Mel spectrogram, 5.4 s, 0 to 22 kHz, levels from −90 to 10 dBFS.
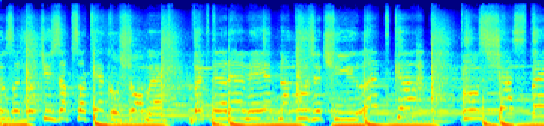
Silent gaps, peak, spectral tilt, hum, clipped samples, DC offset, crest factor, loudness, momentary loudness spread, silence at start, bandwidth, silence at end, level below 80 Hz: none; -6 dBFS; -4.5 dB/octave; none; under 0.1%; under 0.1%; 12 dB; -19 LUFS; 4 LU; 0 s; 18 kHz; 0 s; -18 dBFS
